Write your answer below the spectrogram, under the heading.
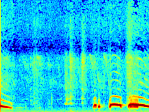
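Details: Spotted dove calling to provoke other doves: the tail of a descending coo, a pause, then two short clipped notes and a long, smooth coo sliding downward at the end.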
